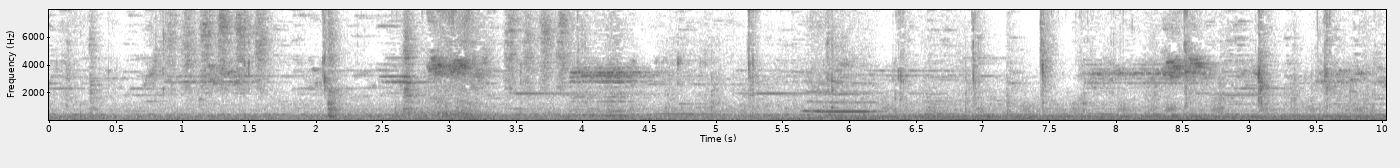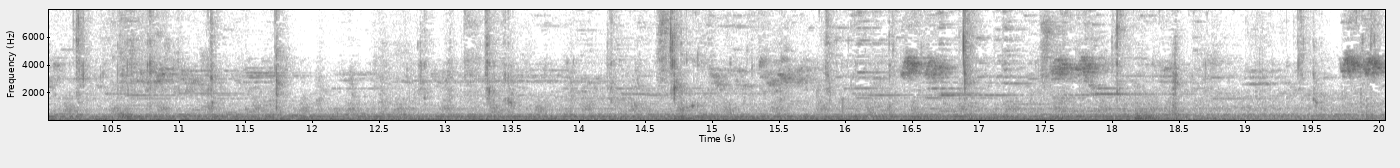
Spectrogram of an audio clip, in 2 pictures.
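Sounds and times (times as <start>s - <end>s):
steady low hum: 0.0s - 20.0s
wet mouth clicks and chewing: 4.6s - 20.0s.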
